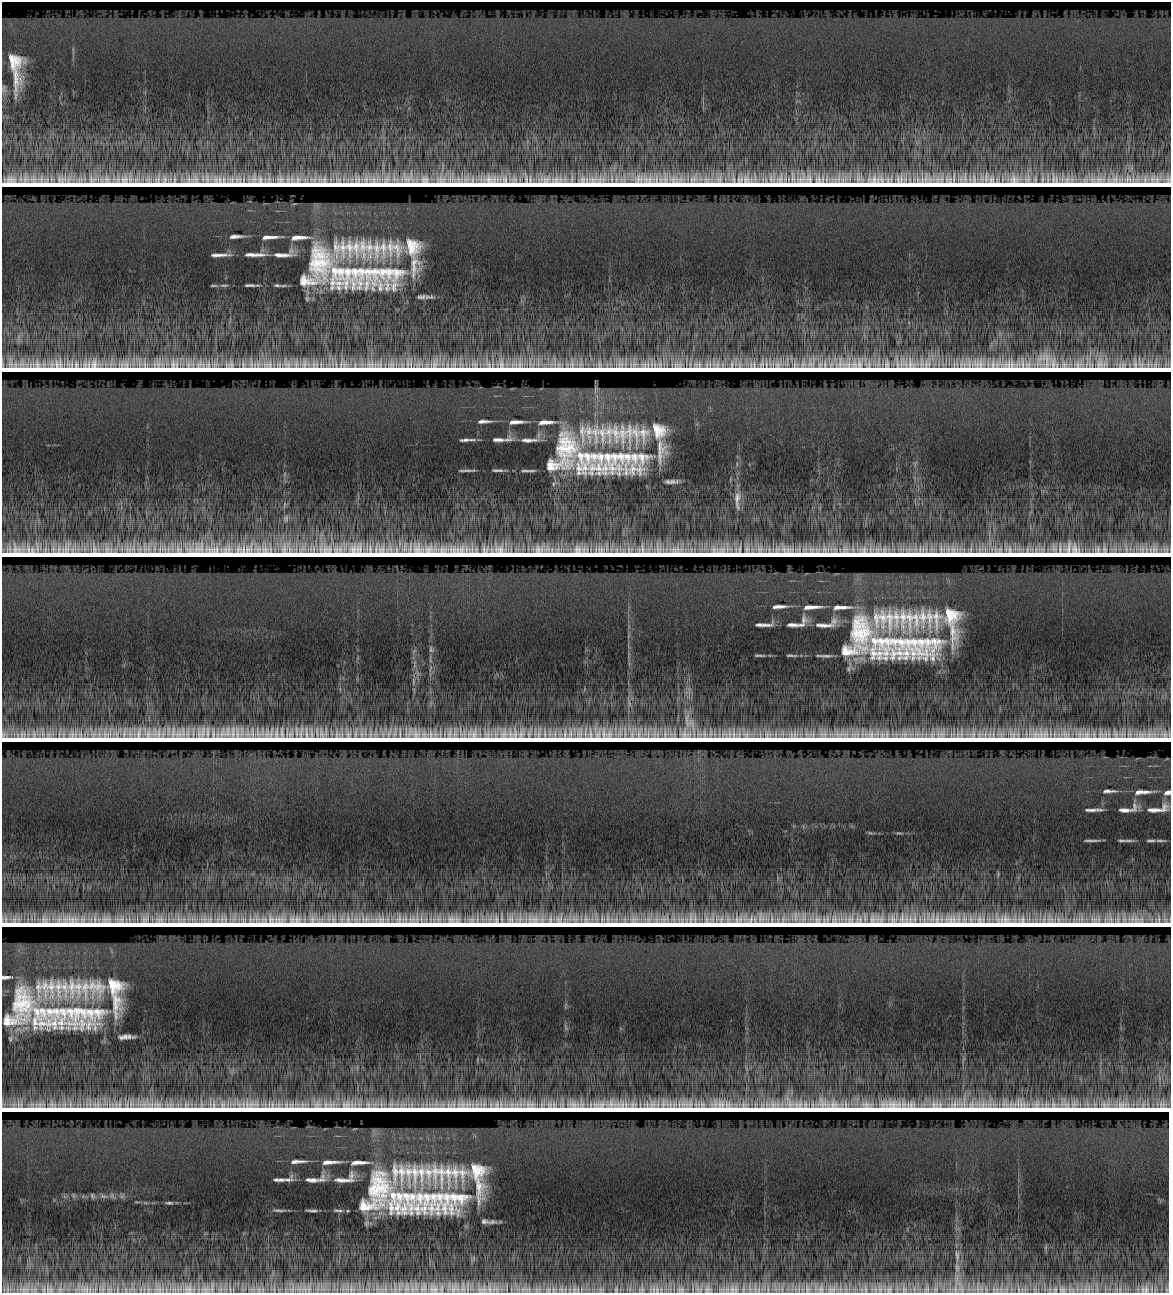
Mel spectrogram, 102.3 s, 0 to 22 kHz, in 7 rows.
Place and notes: Juniper Island, ON, Canada - Juniper Island Porch
On the porch of the Juniper Island Store (before it opened for the summer season), looking out over Stony Lake, on a warm sunny day. Recorded with Line Audio OM1 omnidirectional microphones and a Zoom H5.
